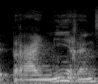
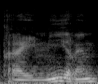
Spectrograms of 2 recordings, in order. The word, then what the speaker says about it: trainieren: Por ejemplo, no se dice trainieren, sino trainieren porque viene del inglés.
